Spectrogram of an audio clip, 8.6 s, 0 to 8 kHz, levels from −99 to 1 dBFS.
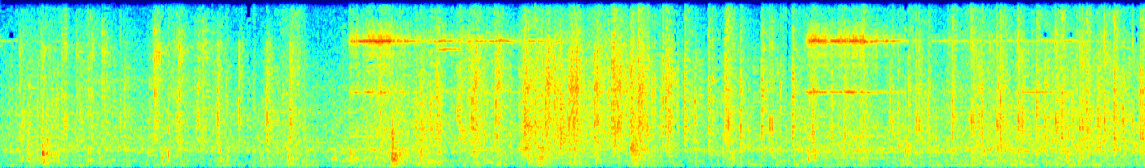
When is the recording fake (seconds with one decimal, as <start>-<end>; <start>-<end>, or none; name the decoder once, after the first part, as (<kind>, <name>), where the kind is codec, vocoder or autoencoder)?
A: none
